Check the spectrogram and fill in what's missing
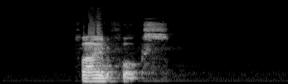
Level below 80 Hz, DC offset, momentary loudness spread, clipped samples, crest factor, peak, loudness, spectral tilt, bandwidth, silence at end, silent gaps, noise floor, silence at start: -64 dBFS; under 0.1%; 13 LU; under 0.1%; 18 dB; -2 dBFS; -16 LUFS; -5 dB/octave; 10.5 kHz; 1.2 s; none; -67 dBFS; 0.8 s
